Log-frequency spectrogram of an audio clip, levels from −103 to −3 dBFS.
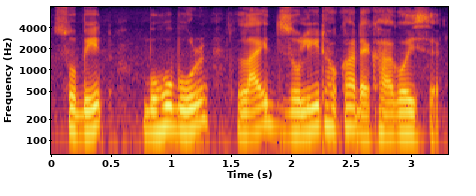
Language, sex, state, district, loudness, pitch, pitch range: Assamese, male, Assam, Kamrup Metropolitan, -16 LUFS, 130 Hz, 120-150 Hz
